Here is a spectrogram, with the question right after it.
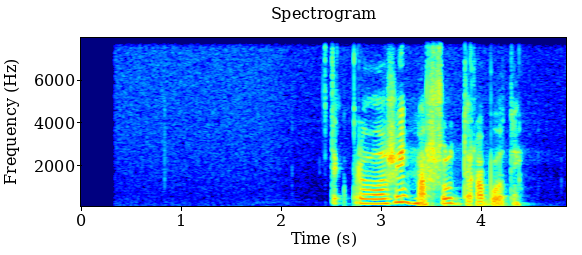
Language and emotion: Russian, neutral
